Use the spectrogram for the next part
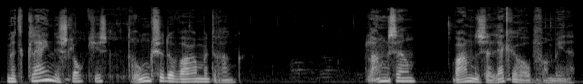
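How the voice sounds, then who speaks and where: A man reading a children's story aloud in a gentle, expressive way. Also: mid-range voice, takes it slowly, breathy edge, dry recording.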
